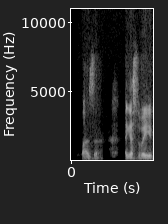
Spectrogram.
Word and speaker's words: Elazar: Elazar.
